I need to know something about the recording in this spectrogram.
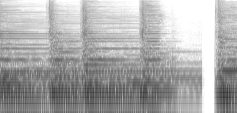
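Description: Epiphone acoustic guitar being strummed: a few chord strums in uneven rhythm, the last one left to ring and fade near the end.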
